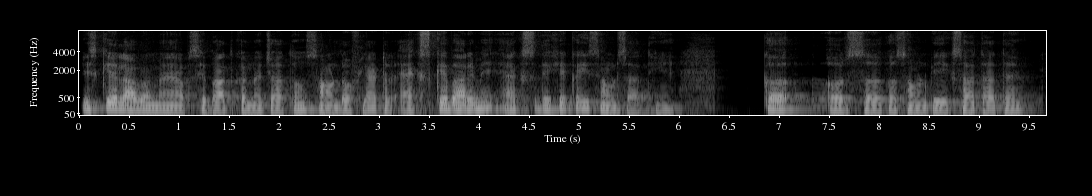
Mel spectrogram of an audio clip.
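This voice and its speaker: A male teacher from India giving a pronunciation lesson, slowly repeating each example word several times. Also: mid-range voice, darkish tone. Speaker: language teacher.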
